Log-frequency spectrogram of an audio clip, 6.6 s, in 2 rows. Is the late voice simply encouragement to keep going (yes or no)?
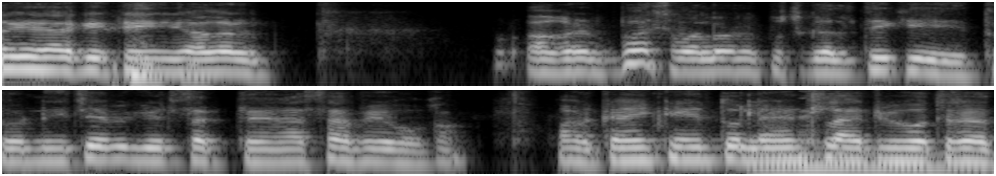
yes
